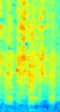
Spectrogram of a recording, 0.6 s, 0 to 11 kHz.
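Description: A seized automotive AC compressor, removed from an LS-swapped C10, is shaken, and loose metal pieces from a bearing that came apart inside rattle with bright, high-pitched clinks. The compressor is cracked and broken inside.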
